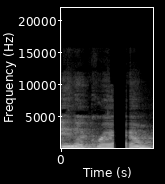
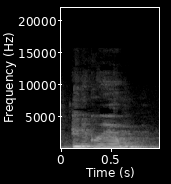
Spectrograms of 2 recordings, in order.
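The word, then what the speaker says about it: Enneagram: to mispronounce this it's the inner gram test in a gram starts with an e if you look it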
